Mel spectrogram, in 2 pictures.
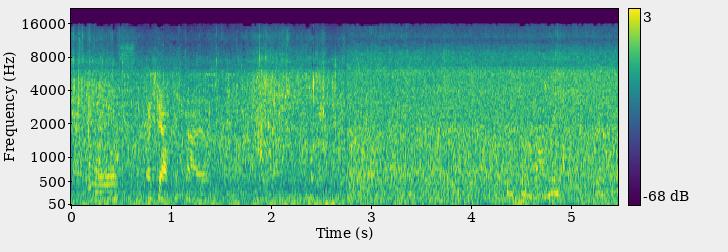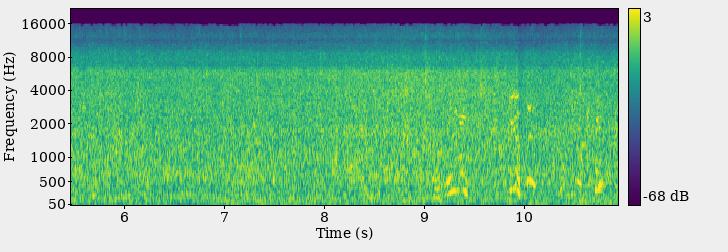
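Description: Rubber boots splash through shallow water.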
